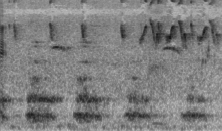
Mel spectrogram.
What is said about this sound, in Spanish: Mira, ¿es el oso hormiguero gigante? A ver, escuchemos. Sí, me parece que sí. ¿Sabes cómo se dice en guaraní? ¿Cómo? Tamandú guazú.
